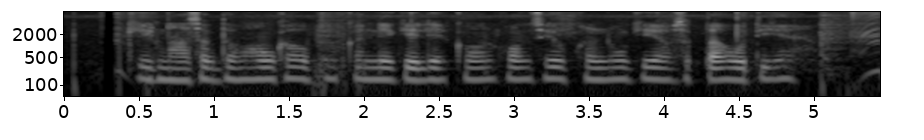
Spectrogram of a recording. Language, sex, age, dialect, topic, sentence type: Hindi, male, 18-24, Garhwali, agriculture, question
